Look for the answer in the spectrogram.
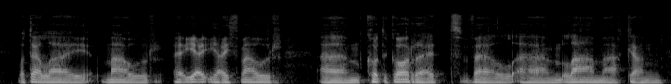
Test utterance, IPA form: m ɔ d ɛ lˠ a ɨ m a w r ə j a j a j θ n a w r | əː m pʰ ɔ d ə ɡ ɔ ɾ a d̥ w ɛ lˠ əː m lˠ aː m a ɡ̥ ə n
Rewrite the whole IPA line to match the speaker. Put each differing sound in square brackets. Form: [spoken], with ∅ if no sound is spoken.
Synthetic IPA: m ɔ d ɛ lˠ a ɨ m a w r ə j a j a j θ [m] a w r | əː m [kʰ] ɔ d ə ɡ ɔ ɾ [ɛ] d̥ [v] ɛ lˠ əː m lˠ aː m a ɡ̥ [a] n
